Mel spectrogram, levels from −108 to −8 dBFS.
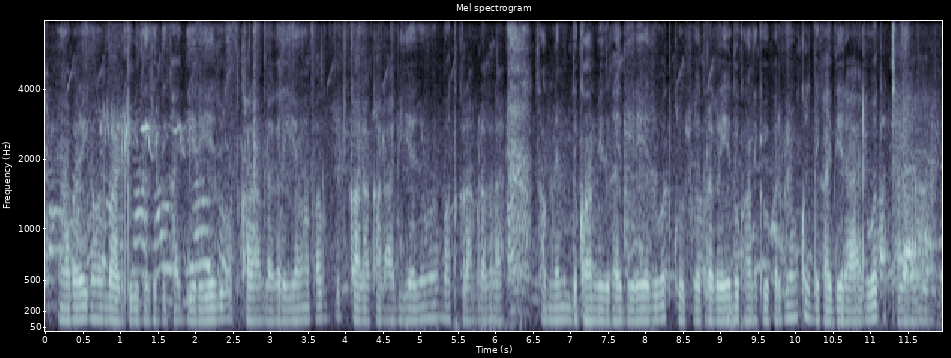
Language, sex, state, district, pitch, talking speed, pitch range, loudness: Hindi, male, Chhattisgarh, Bilaspur, 115 Hz, 280 wpm, 110-120 Hz, -34 LUFS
